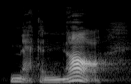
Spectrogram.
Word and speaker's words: Mackinac: island but it's pronounced Mackinac it's because the French originally took over the island and they spelled it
